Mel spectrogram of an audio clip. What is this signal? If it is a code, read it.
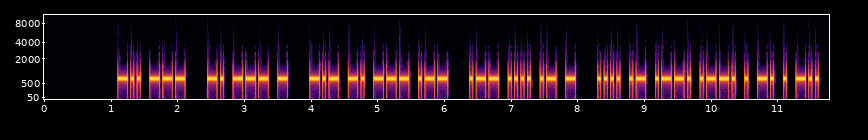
Morse code, heard as a keyed tone, about 25 wpm, 700 Hz. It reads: DO NOT KNOW WHAT HAPPENED
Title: Sets of 5 Words Encore2 25wpm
